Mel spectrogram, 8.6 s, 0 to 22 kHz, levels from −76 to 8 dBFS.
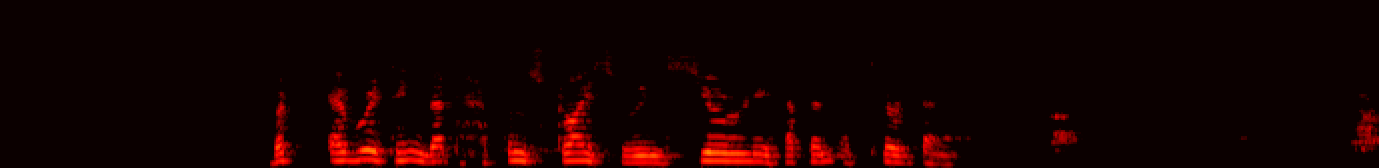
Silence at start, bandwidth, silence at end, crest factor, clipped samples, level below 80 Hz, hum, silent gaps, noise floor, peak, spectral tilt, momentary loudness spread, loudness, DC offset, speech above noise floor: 1.7 s; 7 kHz; 0 s; 20 dB; under 0.1%; -86 dBFS; none; 1.91-2.01 s, 5.37-5.43 s, 6.06-6.54 s, 6.96-7.73 s, 7.89-8.42 s; under -90 dBFS; -24 dBFS; -6.5 dB/octave; 19 LU; -42 LUFS; under 0.1%; over 48 dB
